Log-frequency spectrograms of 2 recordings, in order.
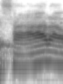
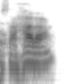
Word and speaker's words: Sahara: hoy en día se llama el desierto de Sahara o Sahara lo pronuncian diferente algunas personas lo que hoy es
